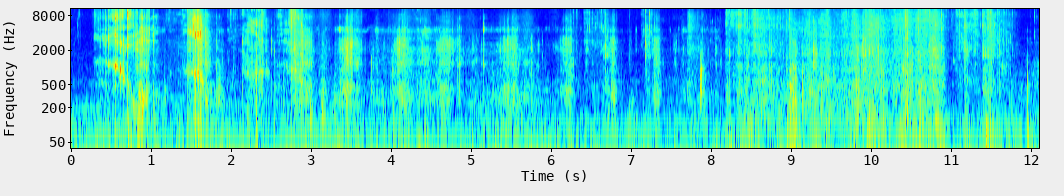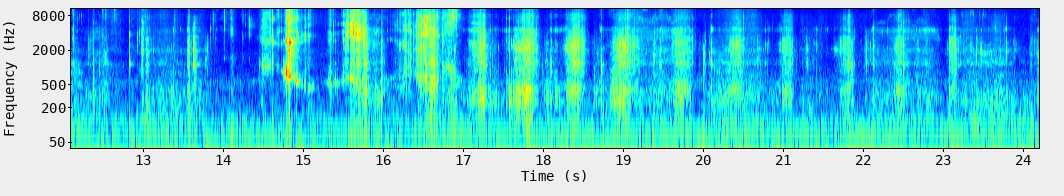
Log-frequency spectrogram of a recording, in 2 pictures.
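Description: Loud, close crunching and chewing of crisp snacks, repeated bites and mastication with a few pauses and crinkles.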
